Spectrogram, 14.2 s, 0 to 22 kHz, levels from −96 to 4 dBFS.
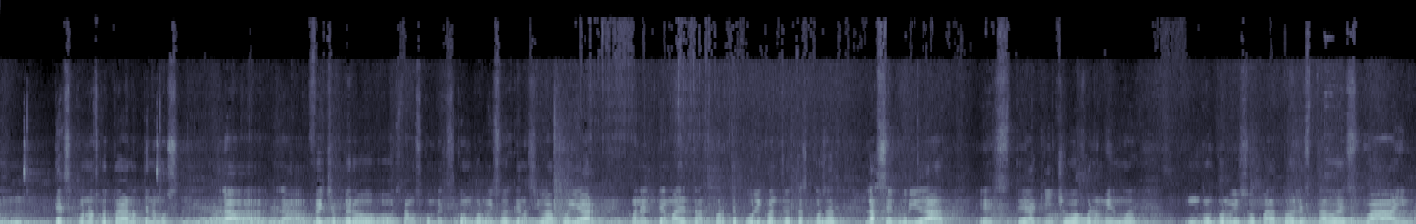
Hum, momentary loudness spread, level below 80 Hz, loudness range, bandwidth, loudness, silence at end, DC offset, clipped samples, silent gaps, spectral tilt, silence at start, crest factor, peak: none; 7 LU; -48 dBFS; 1 LU; over 20 kHz; -27 LUFS; 0 s; under 0.1%; under 0.1%; none; -7 dB/octave; 0 s; 20 dB; -6 dBFS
